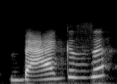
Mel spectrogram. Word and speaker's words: bags: It's not supposed to be in this list because bags is pronounced like a Z, and that G is in this list up here.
